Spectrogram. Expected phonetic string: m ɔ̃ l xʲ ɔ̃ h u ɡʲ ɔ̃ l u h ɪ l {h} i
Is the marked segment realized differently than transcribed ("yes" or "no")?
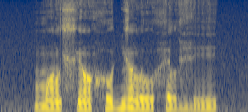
yes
